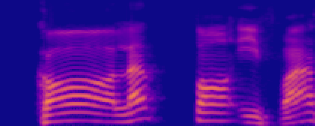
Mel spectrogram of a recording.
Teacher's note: seakan-akan huruf t-nya dirubah menjadi huruf th ya. Jadi lebur sepenuhnya.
